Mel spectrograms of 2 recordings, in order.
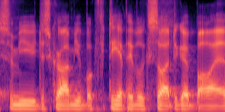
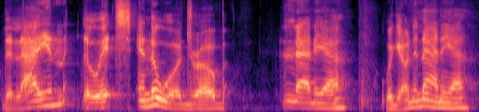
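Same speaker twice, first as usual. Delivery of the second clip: a hint of Trump reciting Narnia; lightly voiced Trump warm-up line; Trump lead-in line; 3 semitones higher, slower than usual. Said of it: "my lead-in line is saying".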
